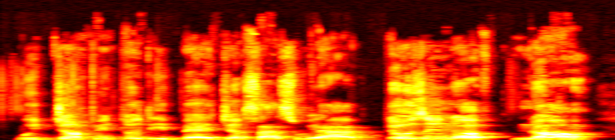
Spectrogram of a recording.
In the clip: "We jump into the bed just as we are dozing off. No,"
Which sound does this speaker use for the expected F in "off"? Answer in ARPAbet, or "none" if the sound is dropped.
P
